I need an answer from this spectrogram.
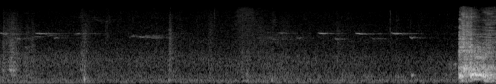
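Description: Small birds calling in short, thin, high chirps, again and again, over a faint background. A short loud noise cuts in near the end.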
